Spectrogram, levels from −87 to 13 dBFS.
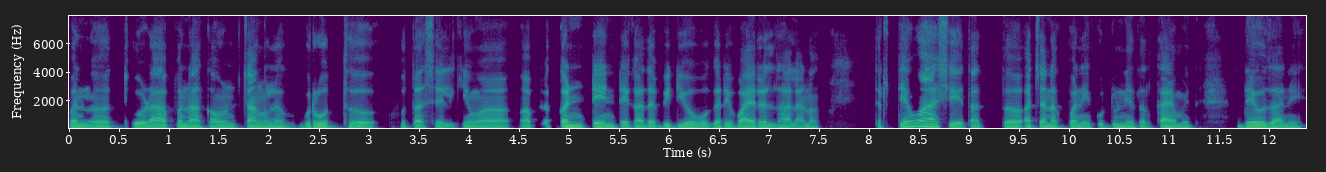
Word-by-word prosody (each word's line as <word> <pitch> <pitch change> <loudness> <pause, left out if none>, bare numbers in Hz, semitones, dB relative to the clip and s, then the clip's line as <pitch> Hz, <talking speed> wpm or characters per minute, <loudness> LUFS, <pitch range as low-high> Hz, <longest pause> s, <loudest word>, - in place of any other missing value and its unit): पण 145 0 +2
अ, 120 -1 +2 0.2
थोडा 155 +1 +3
आपण 145 0 0
अकाउंट 135 0 -1
चांगला 125 0 +1 0.2
ग्रोथ 125 +2 +1 0.5
होत 120 -1 -7
असेल 115 0 -1
किंवा 115 -1 -1 0.4
आपलं 115 +2 -4
कंटेंट, 130 0 +3
एखादा 125 0 +1
व्हिडिओ 125 0 0
वगैरे 120 +1 -1
व्हायरल 120 +2 +1
झाला 115 -4 -2
ना. 135 +5 -3 0.6
तर 140 - -4 0.2
तेव्हा 190 +4 +4
असे 170 -2 +1
येतात. 140 0 -1 0.4
अचानकपणे 125 -2 0
कुठून 125 0 -2
येतात 120 -1 -1
काय 115 -1 +3
माहीत. 120 +2 -2 0.5
देव 120 0 +5
जाणे. 115 +2 +1
125 Hz, 140 wpm, -24 LUFS, 120-135 Hz, 0.6 s, देव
